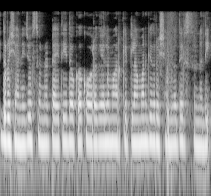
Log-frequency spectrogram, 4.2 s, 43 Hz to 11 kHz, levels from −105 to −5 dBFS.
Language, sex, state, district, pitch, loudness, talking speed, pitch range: Telugu, female, Andhra Pradesh, Krishna, 190 Hz, -16 LUFS, 170 wpm, 185-195 Hz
